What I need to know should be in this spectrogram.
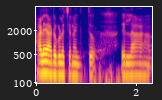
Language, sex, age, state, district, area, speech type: Kannada, female, 45-60, Karnataka, Vijayanagara, rural, spontaneous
